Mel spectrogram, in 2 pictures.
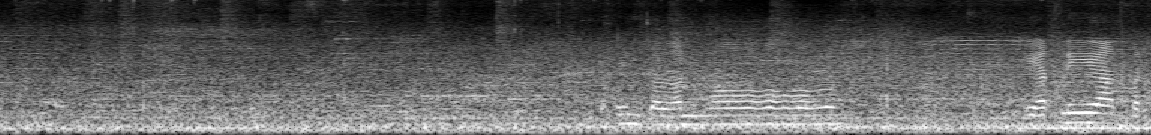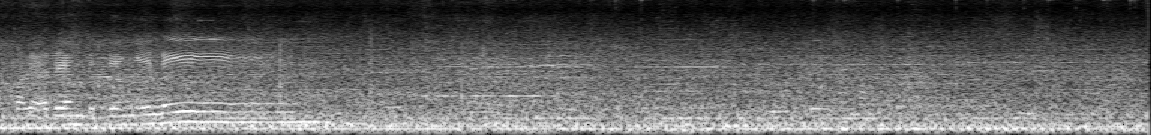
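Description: A low, steady murmur of people echoes through a large indoor hall.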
